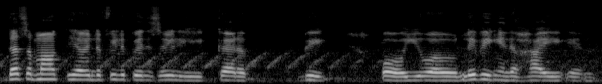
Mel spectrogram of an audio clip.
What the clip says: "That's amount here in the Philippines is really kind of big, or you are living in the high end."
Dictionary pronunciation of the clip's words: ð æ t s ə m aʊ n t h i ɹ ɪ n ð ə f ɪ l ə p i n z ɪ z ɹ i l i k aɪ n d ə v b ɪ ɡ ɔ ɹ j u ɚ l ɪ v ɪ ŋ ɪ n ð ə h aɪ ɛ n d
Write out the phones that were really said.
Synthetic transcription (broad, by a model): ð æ t s ə m aʊ n t h i ɹ ɪ n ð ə f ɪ l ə p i n ɪ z ɹ i l i k aɪ n d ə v b ɪ ɡ ɔ ɹ j u ɚ l ɪ v ɪ ŋ ɪ n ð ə h aɪ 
